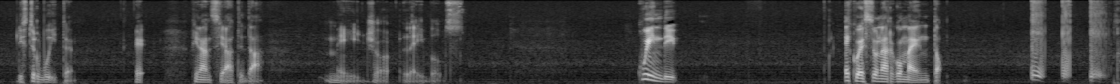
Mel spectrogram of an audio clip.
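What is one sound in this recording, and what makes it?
A man speaks expressively into a close microphone, with pauses.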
